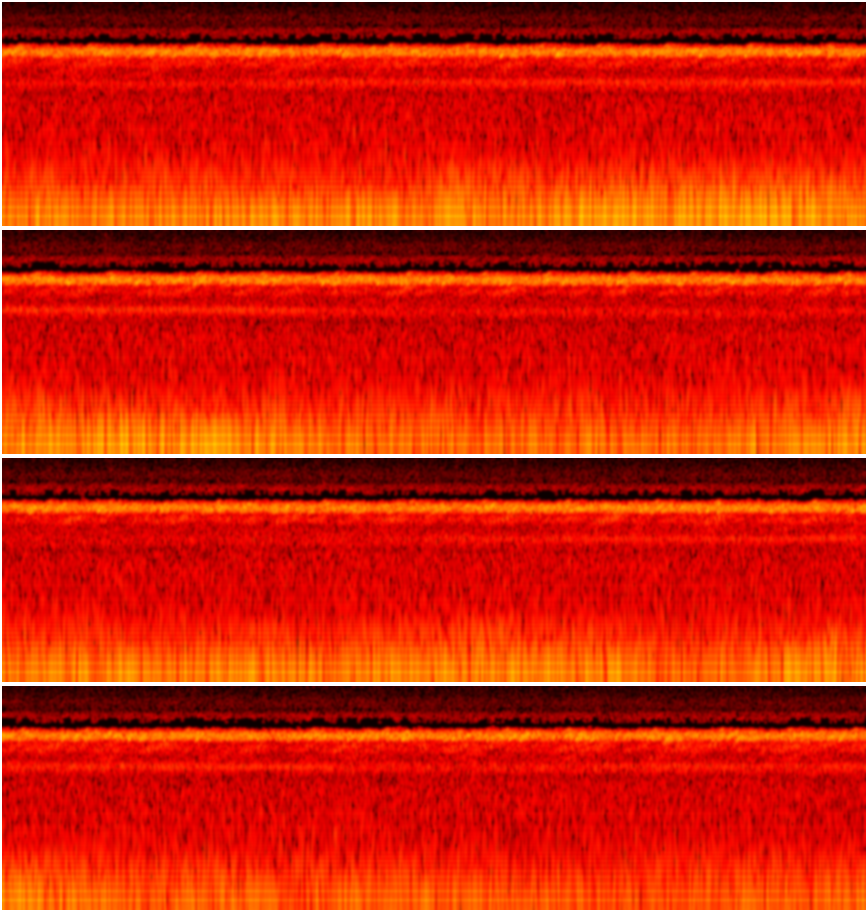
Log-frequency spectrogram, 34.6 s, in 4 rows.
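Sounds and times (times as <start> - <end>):
frogs in Georgia: 0.0 - 34.5.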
